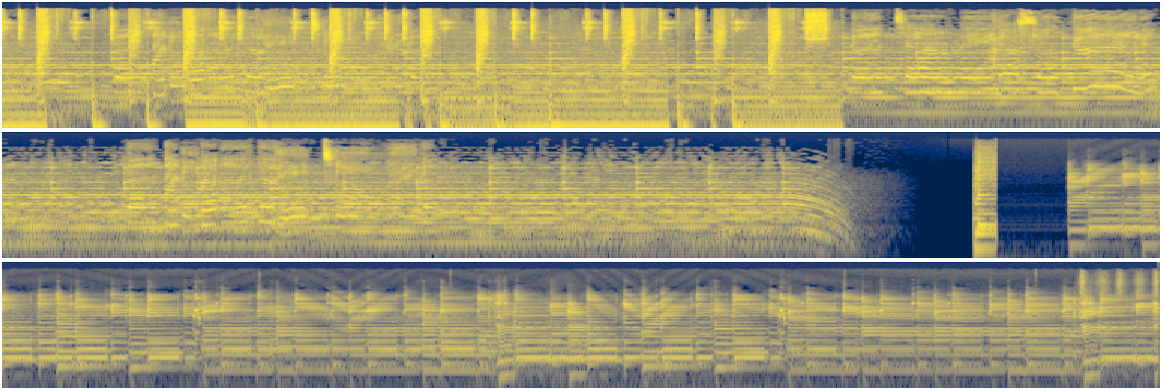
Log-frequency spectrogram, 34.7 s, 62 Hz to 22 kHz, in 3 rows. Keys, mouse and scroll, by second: 4.4 click, 5.5 click, 5.6 right click, 6.4 click, 7.2 right click, 7.7 click, 8.5 click, 9.3 click, 10.4 scroll up 1, 10.5 click, 11.7 click, 11.7-12.3 scroll down 1, 12.5 right click, 13.0 click, 13.2 right click, 13.5 click, 13.7 right click, 13.7 typing, 13.9 click, 14.2 right click, 14.4 click, 14.6 right click, 14.9 click, 15.1 right click, 15.3 click, 15.5 right click, 15.7 click, 16.0 right click, 16.2 click, 16.4 right click, 16.9 click, 17.2 right click, 17.4 click, 17.7 right click, 17.9 click, 18.5 scroll up 1, 19.0 click, 19.5 right click, 19.8 click, 21.3 right click, 21.6 click, 22.4 click, 26.2 right click, 26.6 click, 26.8 right click, 27.8 click, 28.4 scroll down 1, 29.6 click, 30.4 right click, 30.9 click, 31.8 click, 32.0 right click, 32.6 click, 32.9 right click, 34.0 click.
